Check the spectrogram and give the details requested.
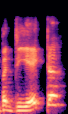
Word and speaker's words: בדיאטה: How do we pronounce that? We need an aleph there, don't we? Okay. האם סוזי בדיאטה? It's like badieta. האם סוזי בדיאטה? Haim Susie badieta.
